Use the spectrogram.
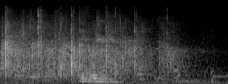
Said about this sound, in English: Some clapping.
